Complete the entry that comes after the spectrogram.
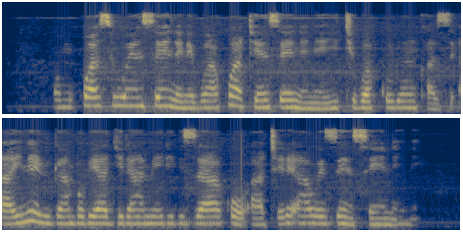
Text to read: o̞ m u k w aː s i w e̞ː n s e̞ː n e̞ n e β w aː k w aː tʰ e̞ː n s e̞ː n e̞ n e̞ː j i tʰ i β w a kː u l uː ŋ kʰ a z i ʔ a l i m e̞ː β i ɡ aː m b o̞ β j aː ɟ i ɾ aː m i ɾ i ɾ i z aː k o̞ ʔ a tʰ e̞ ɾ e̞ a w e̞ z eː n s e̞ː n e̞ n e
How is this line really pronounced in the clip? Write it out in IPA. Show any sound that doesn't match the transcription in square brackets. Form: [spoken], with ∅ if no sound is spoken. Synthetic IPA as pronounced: o̞ m u k w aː s i w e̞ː n s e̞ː n e̞ n e β w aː k w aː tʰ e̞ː n s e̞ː n e̞ n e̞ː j i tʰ i β w a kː u l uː ŋ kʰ a z i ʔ a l i [n] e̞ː β i ɡ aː m b o̞ β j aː ɟ i ɾ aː m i ɾ i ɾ i z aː k o̞ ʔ a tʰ e̞ ɾ e̞ a w e̞ z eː n s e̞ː n e̞ n e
